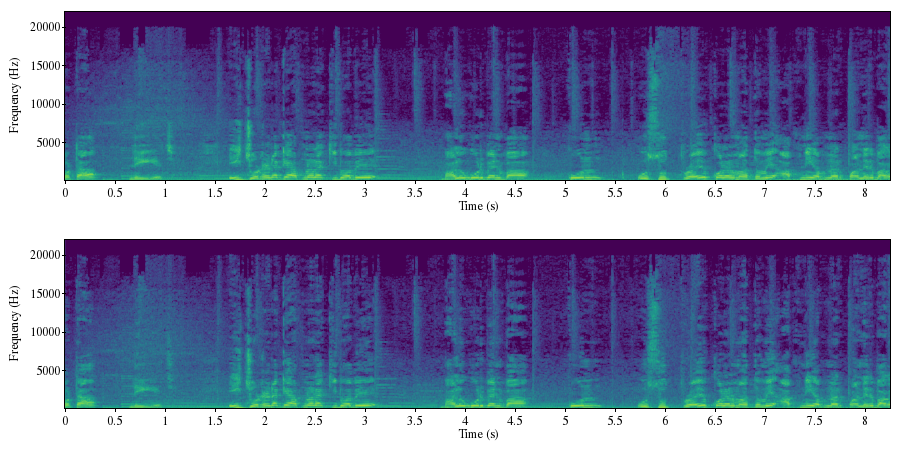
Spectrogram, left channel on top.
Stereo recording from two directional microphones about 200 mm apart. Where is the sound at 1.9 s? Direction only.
30° right (ahead or behind).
